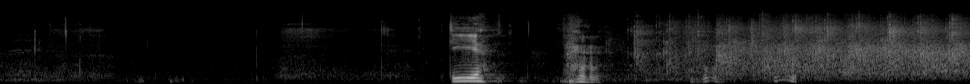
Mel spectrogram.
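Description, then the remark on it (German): An audience breaks into applause that swells and holds steady through the second half, preceded by scattered voices and a loud vocal outburst. “Ich hätte es auch geklatscht, muss ich sagen.”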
